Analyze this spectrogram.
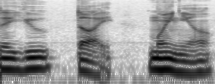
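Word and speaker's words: εὐδαιμονία: کلمه یونانی مورد نظر ارسطو یوداییم مونیا با تلفظ یودای موینیا ولی با معنای مخالف بود.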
